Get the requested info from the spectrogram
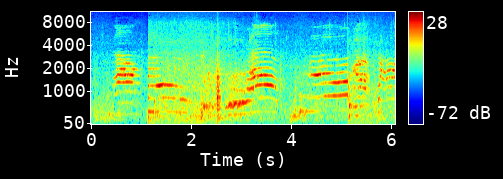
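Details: Insistent, drawn-out meows from a cat at a cat cafe, five or so in quick succession, some sliding upward and others dipping, a sharp click between them.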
